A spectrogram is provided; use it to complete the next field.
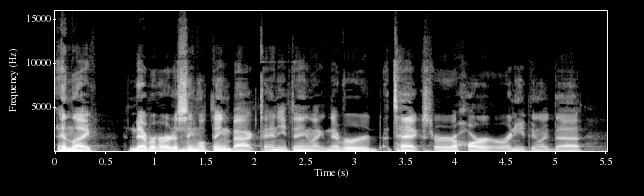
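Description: Fairly low male voice in a flat monotone, fairly quick pace, very clean recording with a silent background. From northern Alabama. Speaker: music producer. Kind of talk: casual interview chat.

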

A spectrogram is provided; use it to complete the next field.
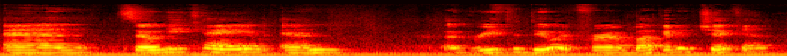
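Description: A woman with an American accent speaks at a fairly slow pace, and room echo is audible. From New Orleans, US South. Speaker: activist and filmmaker. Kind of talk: oral history interview.

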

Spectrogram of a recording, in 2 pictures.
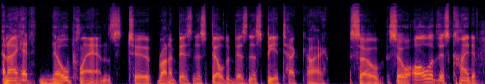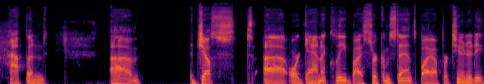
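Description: A man with a Canadian accent and an unremarkable speaking voice uses lively intonation at very even loudness, the sound dry and close with no echo. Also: fairly low pitch for a man, moderate pace, very clean recording, silent background. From Canada, Toronto. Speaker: tech company founder and former broadcast journalist. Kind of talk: interview.

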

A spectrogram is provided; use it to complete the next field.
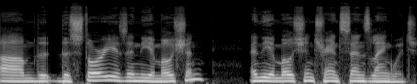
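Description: A man talks at a fairly quick pace in a dark, mellow tone. His pitch is fairly high, with fairly even intonation. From New York, Cuban-American family. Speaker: theater artistic director. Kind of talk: radio interview.

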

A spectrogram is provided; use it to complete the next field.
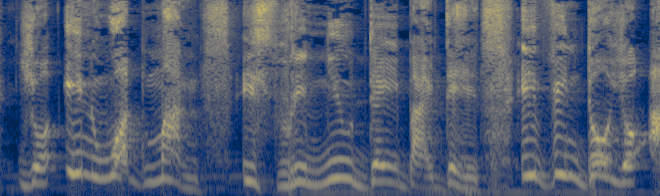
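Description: Against noticeable background noise, a man's voice makes very wide pitch swings. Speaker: preacher. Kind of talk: sermon. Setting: online prayer meeting.

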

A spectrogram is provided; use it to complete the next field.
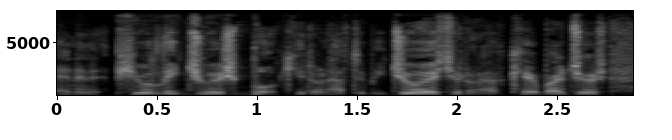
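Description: A man speaks at medium pitch with lively intonation. The recording is very clean with a silent background, and the sound is dry and close with no echo. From Israel, Tel Aviv. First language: Hebrew. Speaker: author and pop culture writer. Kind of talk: interview.

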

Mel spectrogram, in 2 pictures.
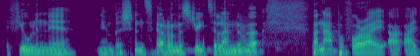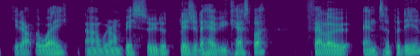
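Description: A man talks at a moderate pace with a New Zealand accent. The sound is dry and close, with no echo. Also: very clean recording, silent background. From New Zealand, Auckland. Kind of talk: casual chat.

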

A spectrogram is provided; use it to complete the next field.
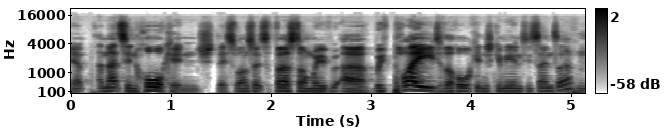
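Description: Using a plain, everyday voice, a man talks at a medium pitch and a moderate pace with ordinary pitch variation and hardly any pauses. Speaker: podcast host. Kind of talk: casual chat.

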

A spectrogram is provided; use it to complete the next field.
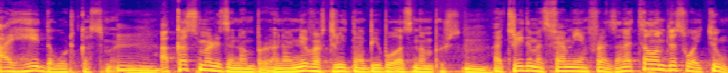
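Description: Against noticeable background noise, a man with an Egyptian accent speaks at medium pitch and a very fast pace, with hardly any pauses, very even loudness and lively intonation. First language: Arabic. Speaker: real estate agent. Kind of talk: interview.

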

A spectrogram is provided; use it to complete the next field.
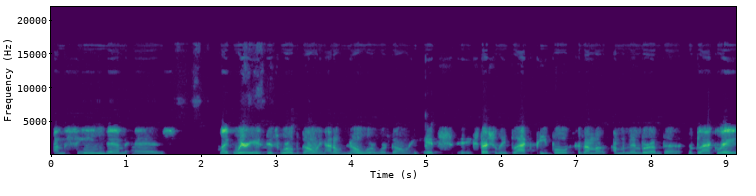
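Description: A man keeps his intonation fairly even, speaking at a moderate pace in a fairly low pitch. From US. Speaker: documentary producer. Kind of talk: call-in radio. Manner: halting.

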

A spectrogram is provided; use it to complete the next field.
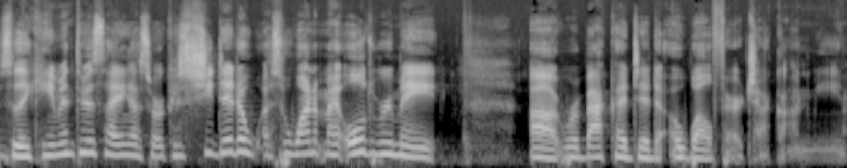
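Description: The pace is very fast. Loudness swings widely. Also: woman, fairly high pitch for a woman, ordinary pitch variation. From US Midwest. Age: 30s. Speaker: recovering alcoholic and AA sponsor. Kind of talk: testimony.

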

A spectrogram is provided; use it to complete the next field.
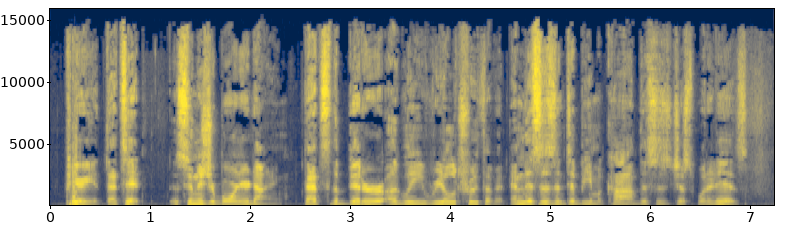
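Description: A man with a medium pitch and vocal fry talks at a fairly quick pace, his pitch swinging very widely. The recording is very clean with a silent background. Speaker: podcaster and artist. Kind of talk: solo monologue podcast. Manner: rambling, filler-heavy.

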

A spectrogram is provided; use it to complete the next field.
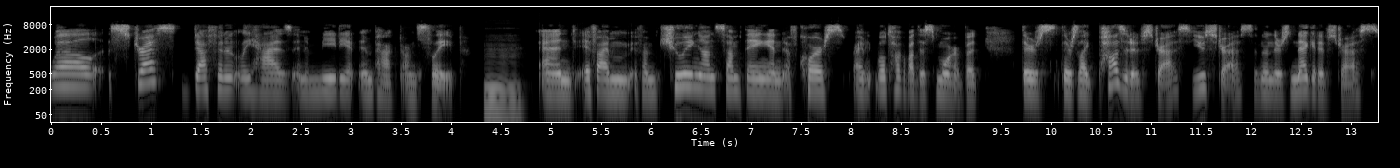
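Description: A plain, everyday voice, a woman at medium pitch and moderate pace with an American accent. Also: ordinary pitch variation. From Texas. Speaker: designer, author and painter. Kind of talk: interview.

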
